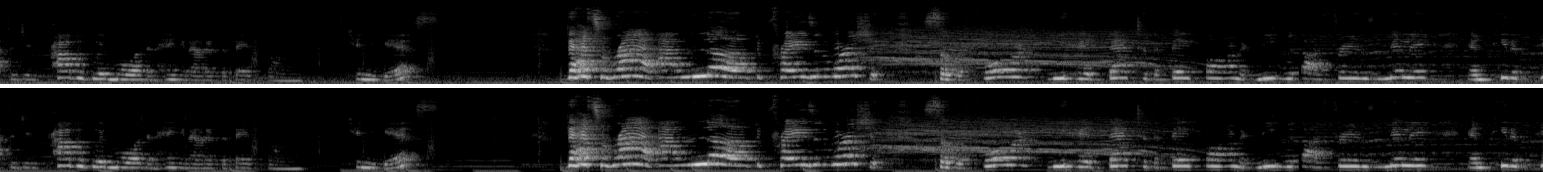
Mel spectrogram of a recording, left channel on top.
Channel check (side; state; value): left; noise; rumble, 26 dB below the sound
